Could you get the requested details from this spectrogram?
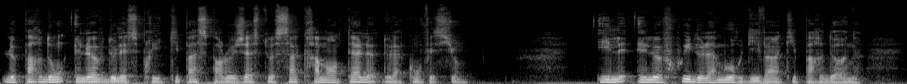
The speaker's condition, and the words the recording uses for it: No condition.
